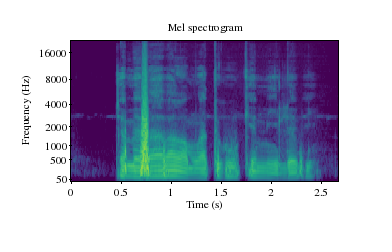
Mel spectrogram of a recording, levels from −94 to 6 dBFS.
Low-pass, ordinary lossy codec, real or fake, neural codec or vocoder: none; none; real; none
